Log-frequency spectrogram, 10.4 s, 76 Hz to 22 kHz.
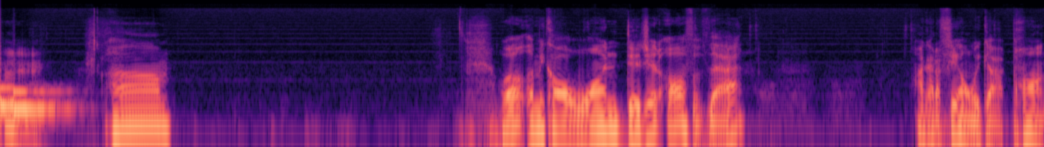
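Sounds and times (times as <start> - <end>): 
electronic voicemail beep tone on a phone line: 0.0 - 0.9
quiet phone line hiss: 0.0 - 1.2
speech: 1.1 - 1.8, 5.0 - 7.5, 9.2 - 10.4.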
